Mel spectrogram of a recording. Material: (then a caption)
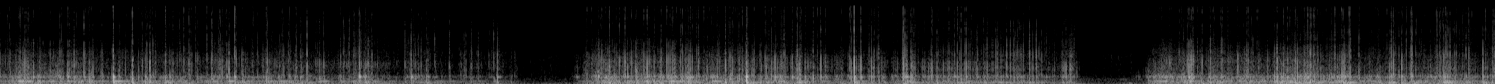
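Plastic. Nails scratch green plastic mesh netting stretched over a microphone, at its sides. The result is a dense, continuous, low, rumbling crackle with a steady hum-like tone, broken by two short near-silent pauses about five and eleven seconds in.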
